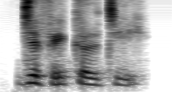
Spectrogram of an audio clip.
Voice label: "difficulty", Indian

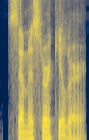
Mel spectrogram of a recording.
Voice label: "semicircular", American

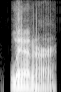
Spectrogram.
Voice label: "lanner", American

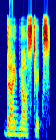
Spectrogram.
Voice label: "Diagnostics", Indian

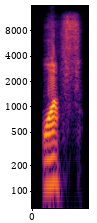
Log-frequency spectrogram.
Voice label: "Waaf", American

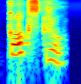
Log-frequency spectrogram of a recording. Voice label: "corkscrew", Indian

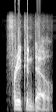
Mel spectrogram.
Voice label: "fricandeau", American

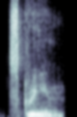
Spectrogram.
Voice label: "screen", Indian

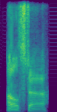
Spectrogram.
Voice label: "ulster", British

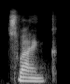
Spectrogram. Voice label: "swank", Indian

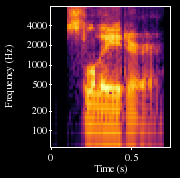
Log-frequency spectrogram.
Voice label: "slater", American

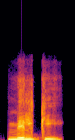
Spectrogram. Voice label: "milky", Indian

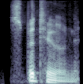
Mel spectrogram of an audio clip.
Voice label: "spittoon", American

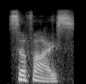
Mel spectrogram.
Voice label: "suffice", Indian

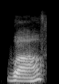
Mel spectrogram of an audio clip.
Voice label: "Waaf", Indian

